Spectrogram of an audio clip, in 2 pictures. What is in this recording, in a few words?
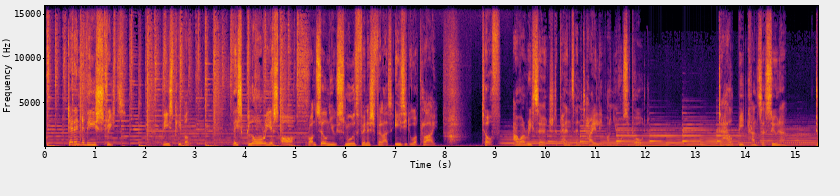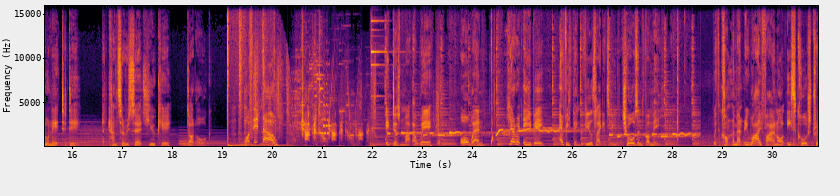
Commercials; 20s-30s; Male; Newcastle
